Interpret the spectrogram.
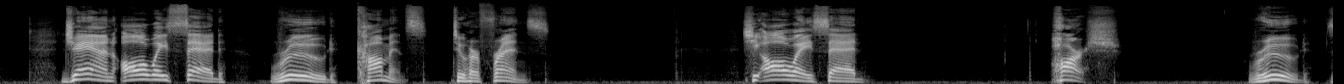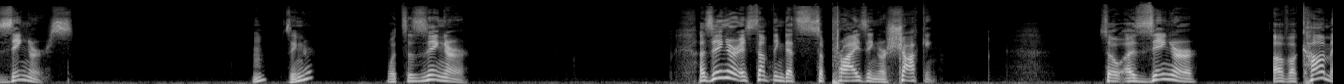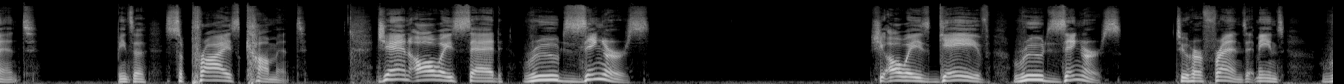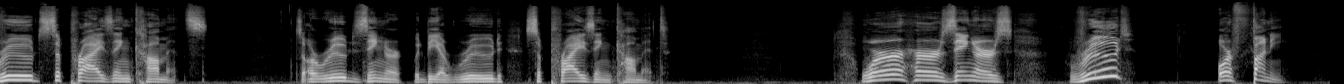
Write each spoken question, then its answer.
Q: Were her zingers rude or funny?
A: Her zingers were rude.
